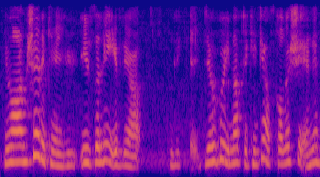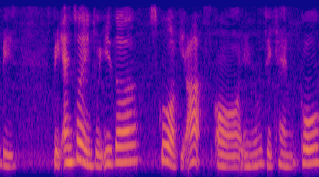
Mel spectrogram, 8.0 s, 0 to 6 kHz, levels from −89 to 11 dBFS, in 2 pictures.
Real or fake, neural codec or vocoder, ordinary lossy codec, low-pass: fake; codec, 44.1 kHz, 7.8 kbps, Pupu-Codec; none; 5.4 kHz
